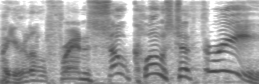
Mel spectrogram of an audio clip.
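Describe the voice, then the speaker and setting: At a fairly slow pace, a man talks in a put-on character voice. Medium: video game. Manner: rambling, laughing.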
